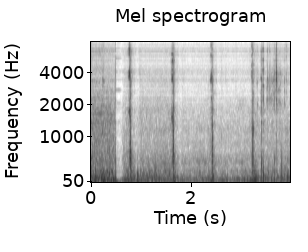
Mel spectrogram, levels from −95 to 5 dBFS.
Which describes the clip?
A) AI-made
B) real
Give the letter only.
A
